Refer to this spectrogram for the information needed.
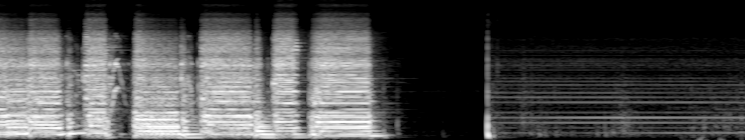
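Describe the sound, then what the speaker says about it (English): Very loud distorted metal guitar chords through a guitar amp with new Gibson Custombuckers, cut off abruptly, then after a pause a steady mains hum and hiss rise from the idle amp at high volume. "You can immediately hear that noise floor go way up."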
